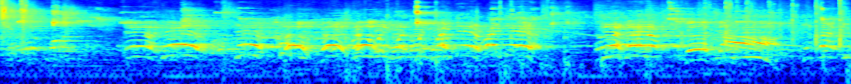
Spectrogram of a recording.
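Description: Basketball sneakers squeaking on a hardwood gym floor: many short squeaks in quick succession, with a lull about seven seconds in, and a ball bouncing on the floor.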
